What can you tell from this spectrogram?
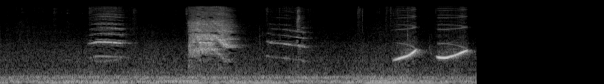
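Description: Indian ringneck parakeet giving short chirping calls, with a harsh noisy burst about two seconds in and two loud rising calls near the end, over a low background rumble. The sound cuts off abruptly shortly before the end.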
